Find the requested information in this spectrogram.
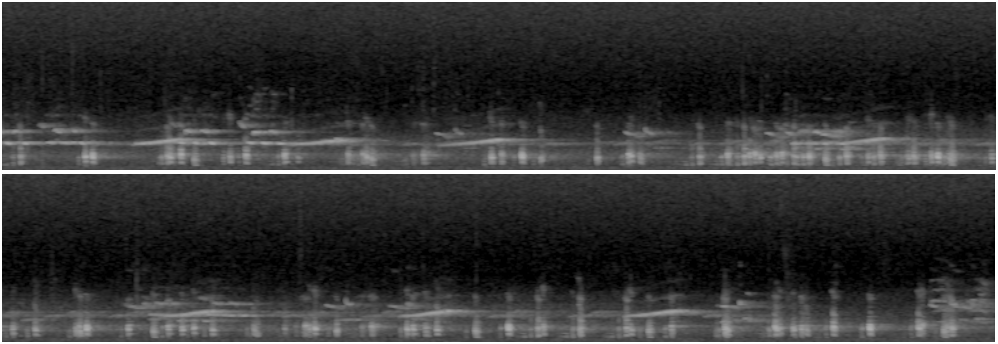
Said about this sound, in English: What's more, several blue jays approach from the surrounding woods, their musical notes mixing nicely with the chorus. I close my eyes and just take it all in. The lovely sounds of the frogs, birds, and the wind.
